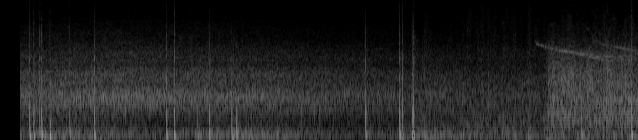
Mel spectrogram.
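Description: Fireworks going off: irregular sharp bangs and crackles over a steady hiss. Near the end a louder rush sets in with a whistle falling in pitch.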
